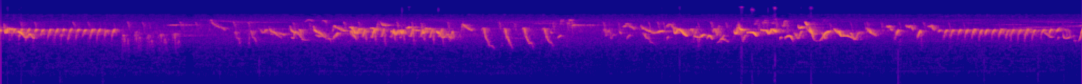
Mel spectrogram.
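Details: Leaf warbler sounds used as a lure for wild birds: a long unbroken stream of high, sibilant twitters. Fast trills and sharp downward flicks alternate with short steady buzzy phrases, loud throughout, with no background noise.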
